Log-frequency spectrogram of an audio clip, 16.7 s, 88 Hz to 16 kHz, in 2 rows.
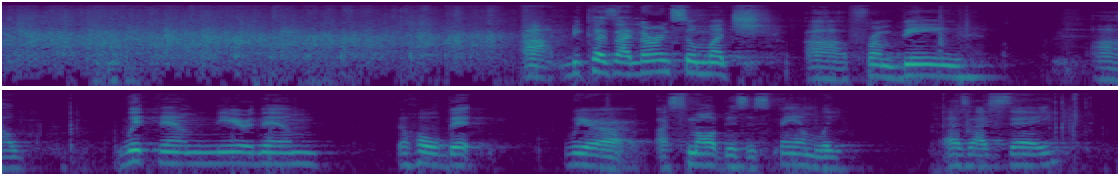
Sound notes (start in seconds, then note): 3.8 applause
